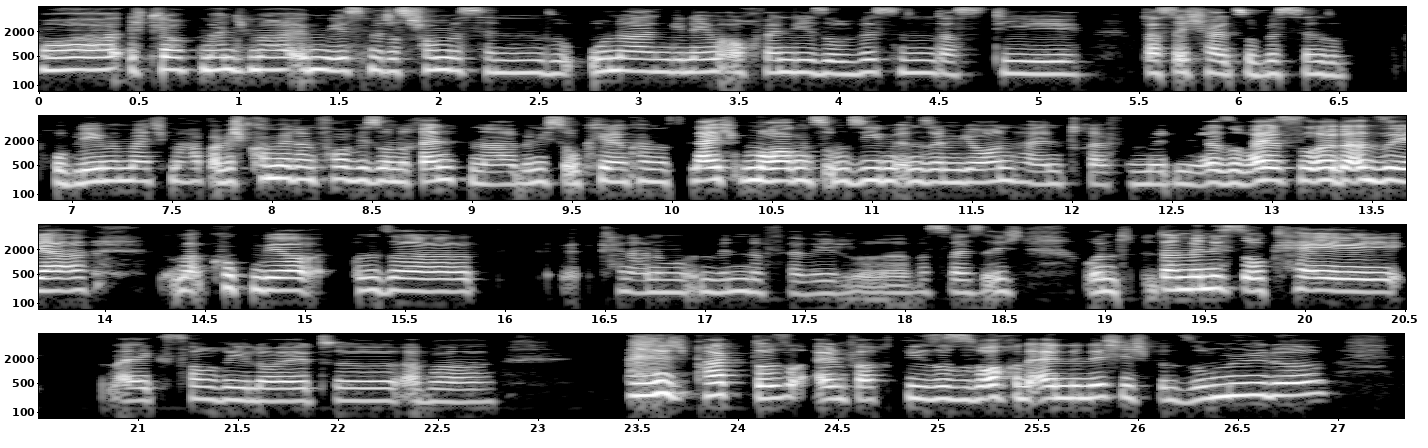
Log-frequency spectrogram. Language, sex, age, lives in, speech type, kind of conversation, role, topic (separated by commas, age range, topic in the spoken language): German, female, 25-29, Germany, conversation, advice, user, Wie kann ich meine Gesundheitsgewohnheiten auch auf Reisen und an Wochenenden konsequent beibehalten?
